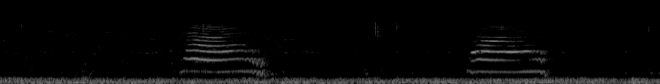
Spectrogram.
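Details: Very hungry street stray cat, out in the rain, meowing while eating flying ants: two drawn-out, slightly wavering harmonic meows about three seconds apart over a constant low rumble of rain or traffic.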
